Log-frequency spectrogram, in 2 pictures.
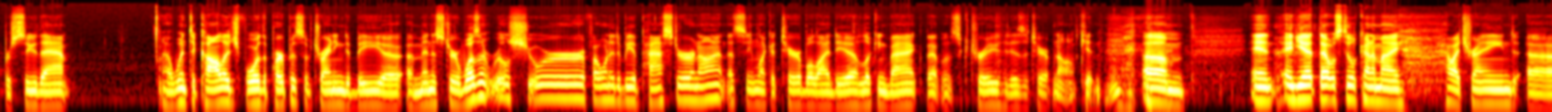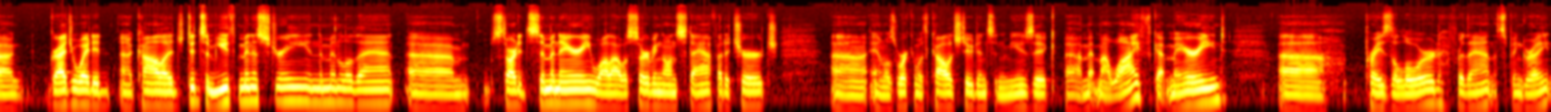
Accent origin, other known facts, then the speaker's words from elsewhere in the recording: Tennessee, United States; moved away as an adult; now in Sikeston, United States; I was born and raised in Tennessee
